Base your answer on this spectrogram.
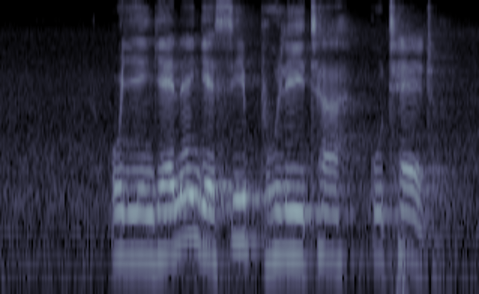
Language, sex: Xhosa, male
